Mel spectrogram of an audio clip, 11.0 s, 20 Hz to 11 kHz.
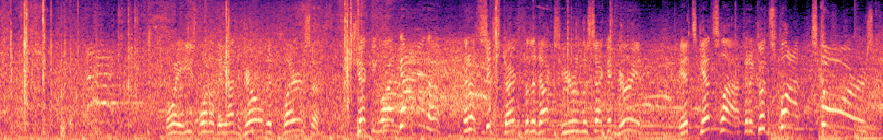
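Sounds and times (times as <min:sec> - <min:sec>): sticks and puck clacking: 0:00.0 - 0:05.1, 0:05.8 - 0:09.4
crowd hum: 0:00.0 - 0:11.0.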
